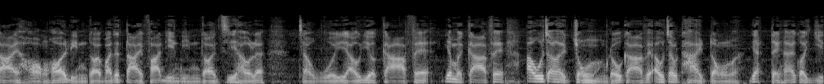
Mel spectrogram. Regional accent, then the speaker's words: Hong Kong; 即係我哋香港人或者英屬系統嘅，我哋都話嗰啲係印度人。

